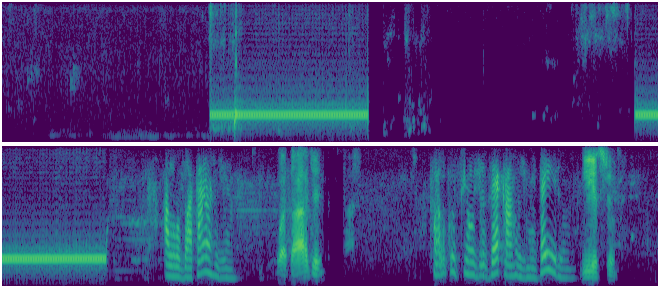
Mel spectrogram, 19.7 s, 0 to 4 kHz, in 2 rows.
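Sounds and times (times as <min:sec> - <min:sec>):
steady telephone line tone while a call is transferred: 0:03.1 - 0:05.5, 0:09.5 - 0:11.4
speech: 0:12.3 - 0:13.4, 0:14.0 - 0:14.7, 0:16.3 - 0:19.2.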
